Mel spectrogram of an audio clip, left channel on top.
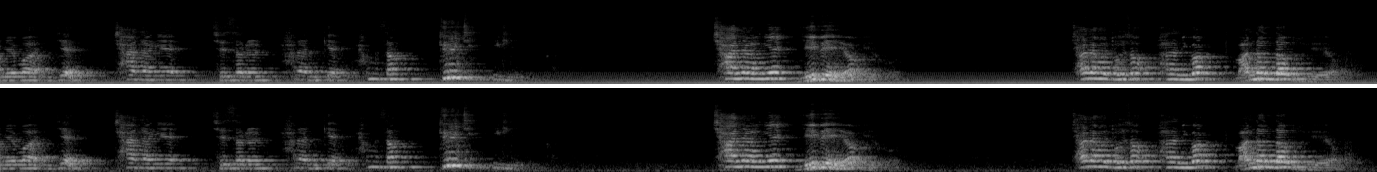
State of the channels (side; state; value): left; noise; hum, 16 dB below the sound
